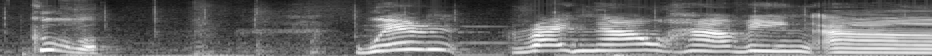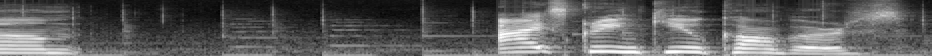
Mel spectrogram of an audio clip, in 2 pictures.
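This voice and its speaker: A woman's voice: high-pitched, animated, pushed and bright, faint music behind. A young woman streamer reading through a game story aloud, with playful, joking asides. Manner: playful, jokey, quick asides. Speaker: VTuber streamer. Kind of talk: casual game readalong commentary.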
